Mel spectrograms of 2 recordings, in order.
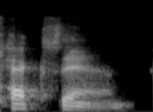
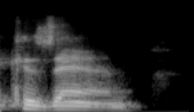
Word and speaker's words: Keczan: So it looks like Kexan, but I say Kazan, K-E-C-Z-A-N.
